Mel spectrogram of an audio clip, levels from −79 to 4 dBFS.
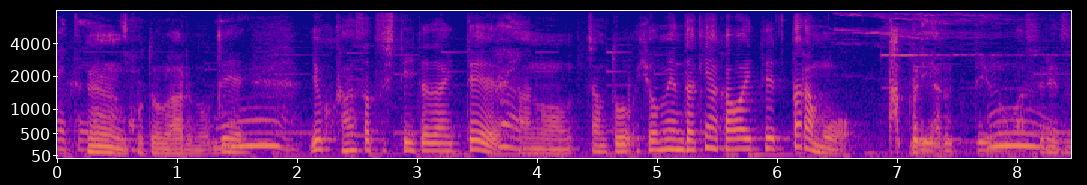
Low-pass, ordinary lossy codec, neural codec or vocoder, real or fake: none; none; none; real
